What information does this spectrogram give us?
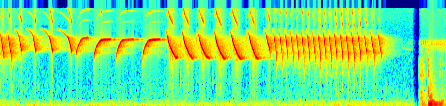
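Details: Canary song meant to stir other canaries into replying: slurred downward-sweeping whistles repeated about twice a second, speeding into a rapid buzzy roll that fades, then a brief high burst with a low thump.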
